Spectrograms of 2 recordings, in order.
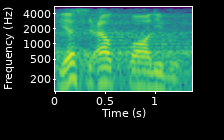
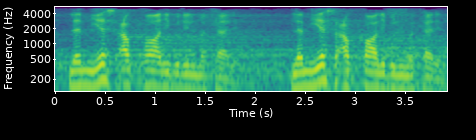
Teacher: فإذا قلنا مثلا يسعى، انظر يسعى، يسعى الطالب قوية، لكن إذا قلت لم يسعى الطالب للمكارم، لم يسعى الطالب للمكارم، تكون العين ضعيفة، ما بعدها ألف، وإنما حركة · Shown in: second take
